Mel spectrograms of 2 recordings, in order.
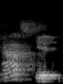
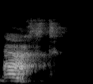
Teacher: Here we've got ask, that ends in the /k/ sound, so you didn't ask/id/, you ask/t/.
